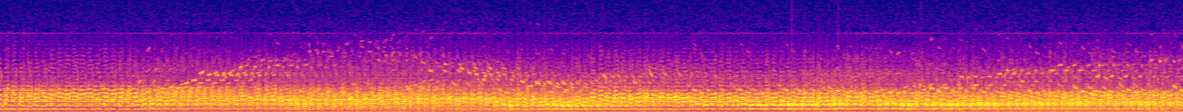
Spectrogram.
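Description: Electroacoustic music: a dense, rapidly fluttering electronic texture, steady in loudness, whose upper band sweeps upward a couple of seconds in and again near the end.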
